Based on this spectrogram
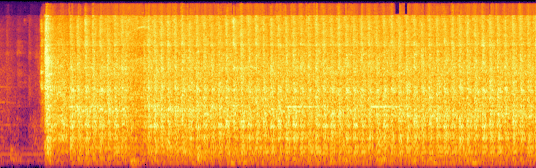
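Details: Audi cranks with a steady beat of three to four pulses a second but never fires, after the fuel rail pressure sensor and mass airflow sensor were replaced; three codes remain and the scanner shows no communication despite voltage readings.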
